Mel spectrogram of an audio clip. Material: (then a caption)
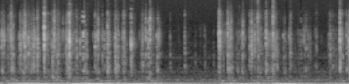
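Plastic. Fingertips of both hands type continuously on a full-size plastic computer keyboard with red and blue backlit keys and low-profile keycaps. The result is a rapid, steady stream of short, bright tapping clicks over a constant low hum, softening briefly near the middle before picking back up.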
